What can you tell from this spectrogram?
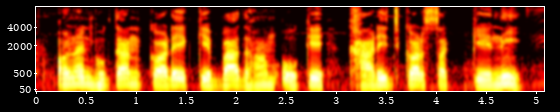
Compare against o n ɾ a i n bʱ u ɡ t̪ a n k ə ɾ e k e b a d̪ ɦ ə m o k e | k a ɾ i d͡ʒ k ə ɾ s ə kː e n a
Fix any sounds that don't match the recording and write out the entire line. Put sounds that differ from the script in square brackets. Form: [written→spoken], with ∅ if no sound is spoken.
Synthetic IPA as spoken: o n [ɾ→l] a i n bʱ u ɡ t̪ a n k ə ɾ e k e b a d̪ ɦ ə m o k e | [k→kʰ] a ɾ i d͡ʒ k ə ɾ s ə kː e n [a→i]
